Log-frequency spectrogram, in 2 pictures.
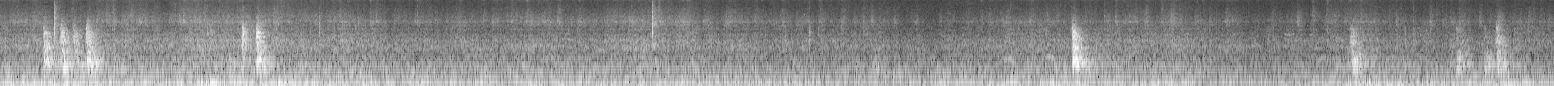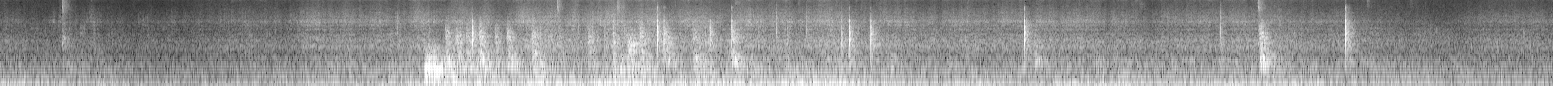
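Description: Rain falling and dripping off a roof edge: a steady hiss with scattered sharp drip ticks, growing denser and louder for several seconds about two-thirds of the way through.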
